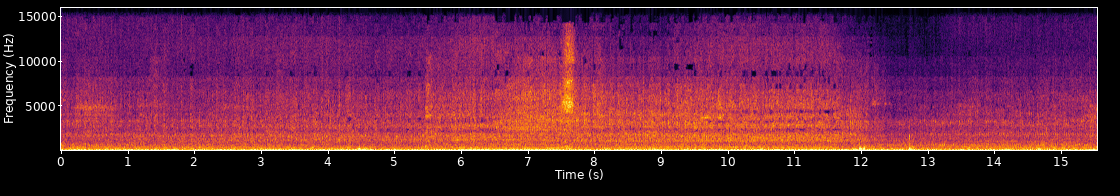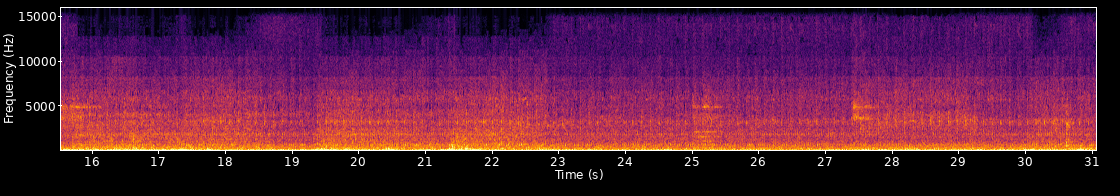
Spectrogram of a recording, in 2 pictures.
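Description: Motor vehicle engines running nearby, a steady low rumble.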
